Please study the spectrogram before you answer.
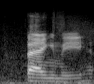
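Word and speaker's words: bánh mì: The correct pronunciation is Bang Me, or something close to that. It's not Ban. It's Bang. Oh.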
